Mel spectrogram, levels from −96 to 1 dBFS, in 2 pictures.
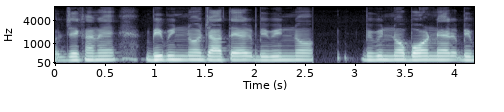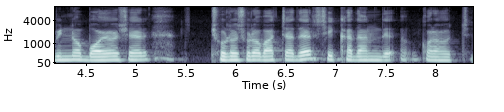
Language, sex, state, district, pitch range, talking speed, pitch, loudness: Bengali, female, Tripura, West Tripura, 145-150 Hz, 100 wpm, 145 Hz, -16 LUFS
